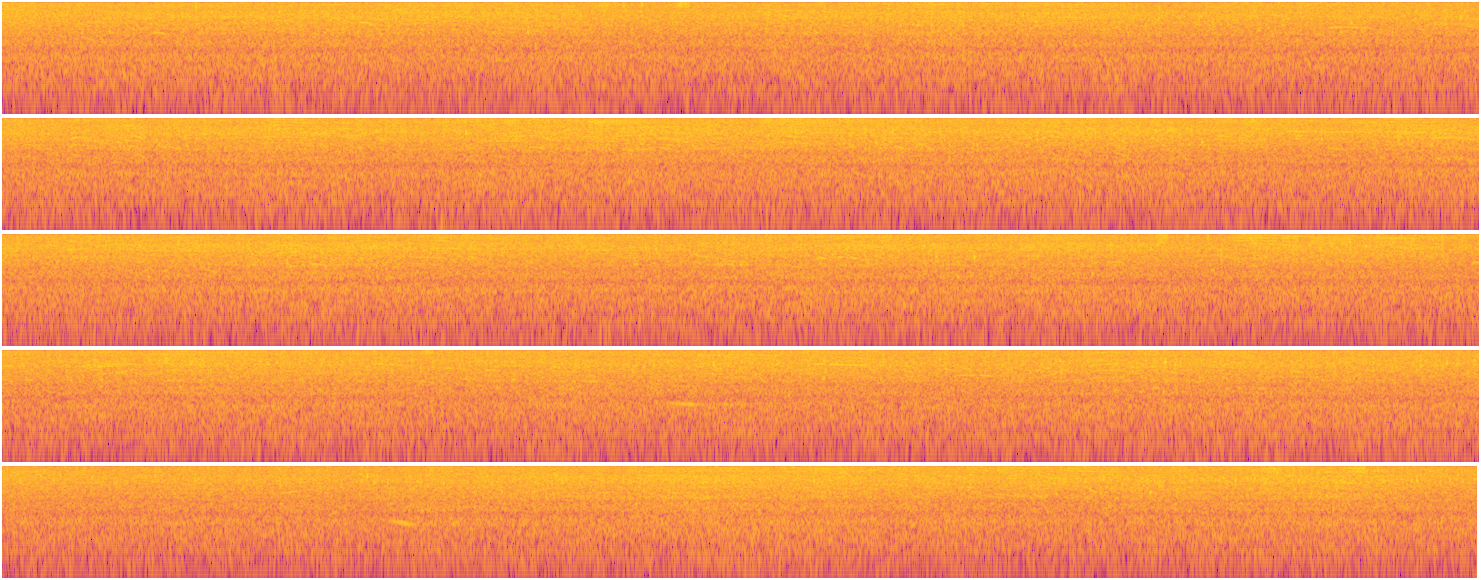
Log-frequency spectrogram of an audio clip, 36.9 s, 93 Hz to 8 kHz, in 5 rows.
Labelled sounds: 5.1	5.5	Pacific white-sided dolphin, 7.0 to 7.5 kHz
6.6	6.9	Pacific white-sided dolphin, 2.8 to 2.9 kHz
13.8	14.7	Pacific white-sided dolphin, 3.5 to 6.1 kHz
16.7	17.0	Pacific white-sided dolphin, 3.0 to 3.2 kHz
20.9	21.3	Pacific white-sided dolphin, 5.9 to 7.5 kHz
26.2	26.5	Pacific white-sided dolphin, 4.2 to 4.5 kHz
34.8	35.2	Pacific white-sided dolphin, 6.1 to 6.7 kHz

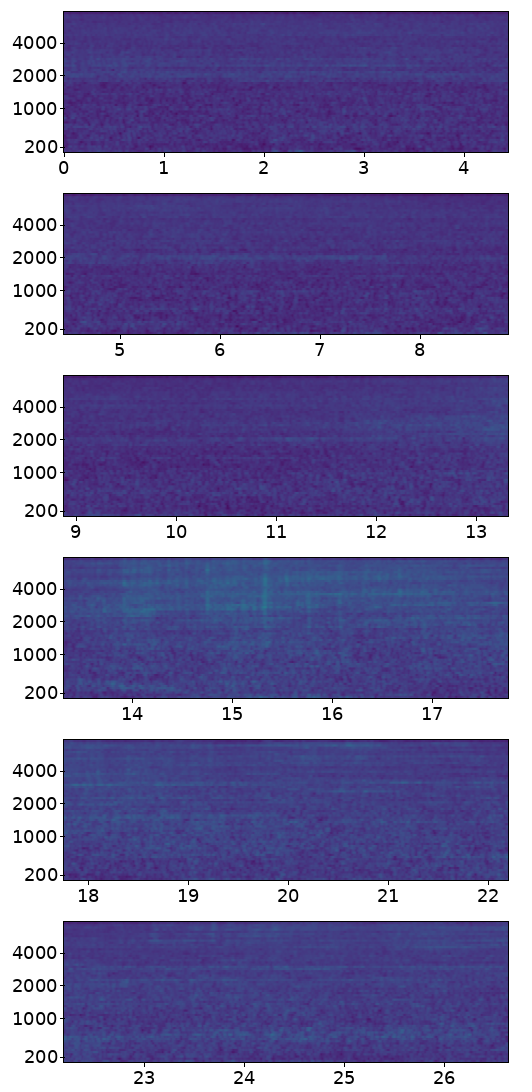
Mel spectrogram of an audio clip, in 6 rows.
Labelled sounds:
17.7	18.4	vessel noise, 1.5 to 3.8 kHz
20.7	21.3	vessel noise, 2.4 to 3.4 kHz

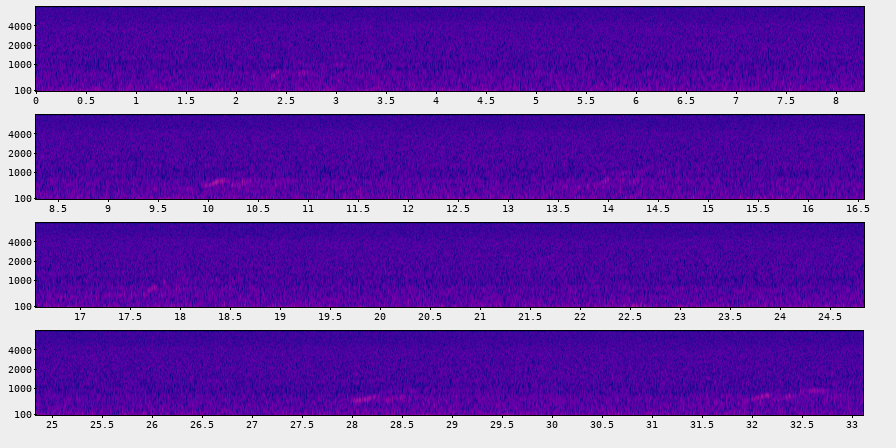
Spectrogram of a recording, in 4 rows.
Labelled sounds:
14.1	14.5	humpback whale, 0.90 to 1.2 kHz
32.5	32.8	humpback whale, 0.80 to 0.99 kHz

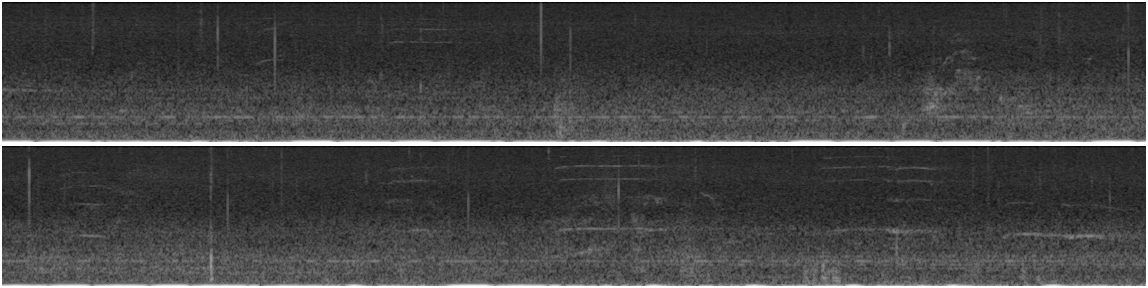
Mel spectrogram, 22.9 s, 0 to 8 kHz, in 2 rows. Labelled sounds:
1.1	1.6	killer whale, southern resident, 0.43 to 2.8 kHz
2.5	2.9	killer whale, southern resident, whistle, 1.9 to 5.1 kHz
3.8	4.8	killer whale, southern resident, call S16, 2.6 to 5.6 kHz
12.0	12.9	killer whale, southern resident, call S16, 0.93 to 5.7 kHz
15.2	15.9	killer whale, southern resident, call S16, 1.0 to 5.1 kHz
17.0	18.1	killer whale, southern resident, call S17, 1.1 to 8.0 kHz
17.0	18.6	killer whale, southern resident, 0.19 to 3.0 kHz
19.6	20.9	killer whale, southern resident, call S17, 0.81 to 8.0 kHz
21.4	22.7	killer whale, southern resident, call S17, 0.89 to 4.7 kHz

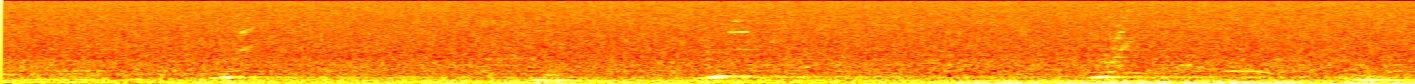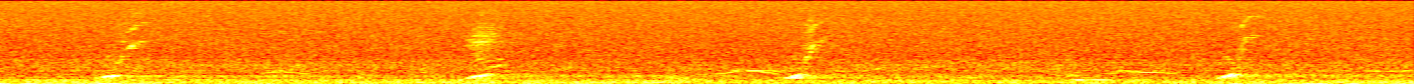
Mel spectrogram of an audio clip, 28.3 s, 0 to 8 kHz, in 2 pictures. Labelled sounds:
15.4	15.7	humpback whale, 1.3 to 1.9 kHz
18.8	19.2	humpback whale, 1.7 to 2.0 kHz
22.2	22.5	humpback whale, 1.1 to 2.2 kHz

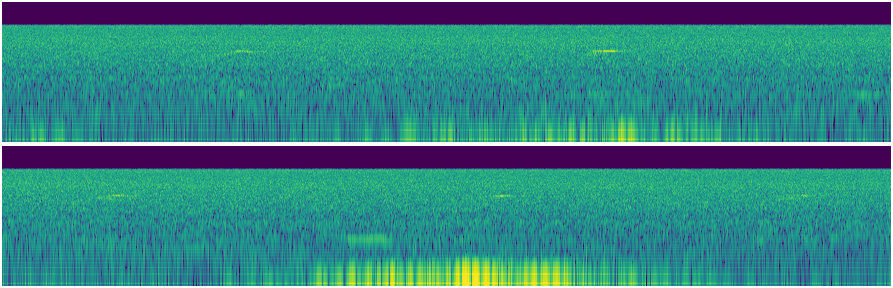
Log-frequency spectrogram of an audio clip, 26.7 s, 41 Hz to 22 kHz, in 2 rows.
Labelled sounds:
3.5	3.8	humpback whale, 2.3 to 2.5 kHz
8.8	9.3	humpback whale, 2.3 to 2.5 kHz
14.9	15.3	humpback whale, 2.3 to 2.5 kHz
20.7	21.0	humpback whale, 2.2 to 2.4 kHz
25.1	25.4	humpback whale, 2.0 to 2.5 kHz

